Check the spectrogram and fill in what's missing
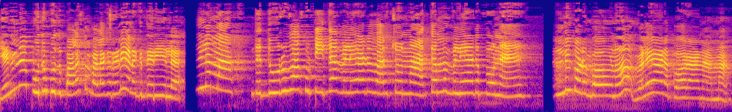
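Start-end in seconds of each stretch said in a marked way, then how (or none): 2.5-6.5 put-on high boy's voice; child answering. Son explaining to mother he went to play, high child voice. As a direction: answer like a little boy excusing himself.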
